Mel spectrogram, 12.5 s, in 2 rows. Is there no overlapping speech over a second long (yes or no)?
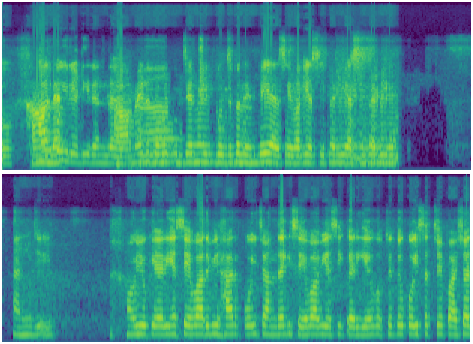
yes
